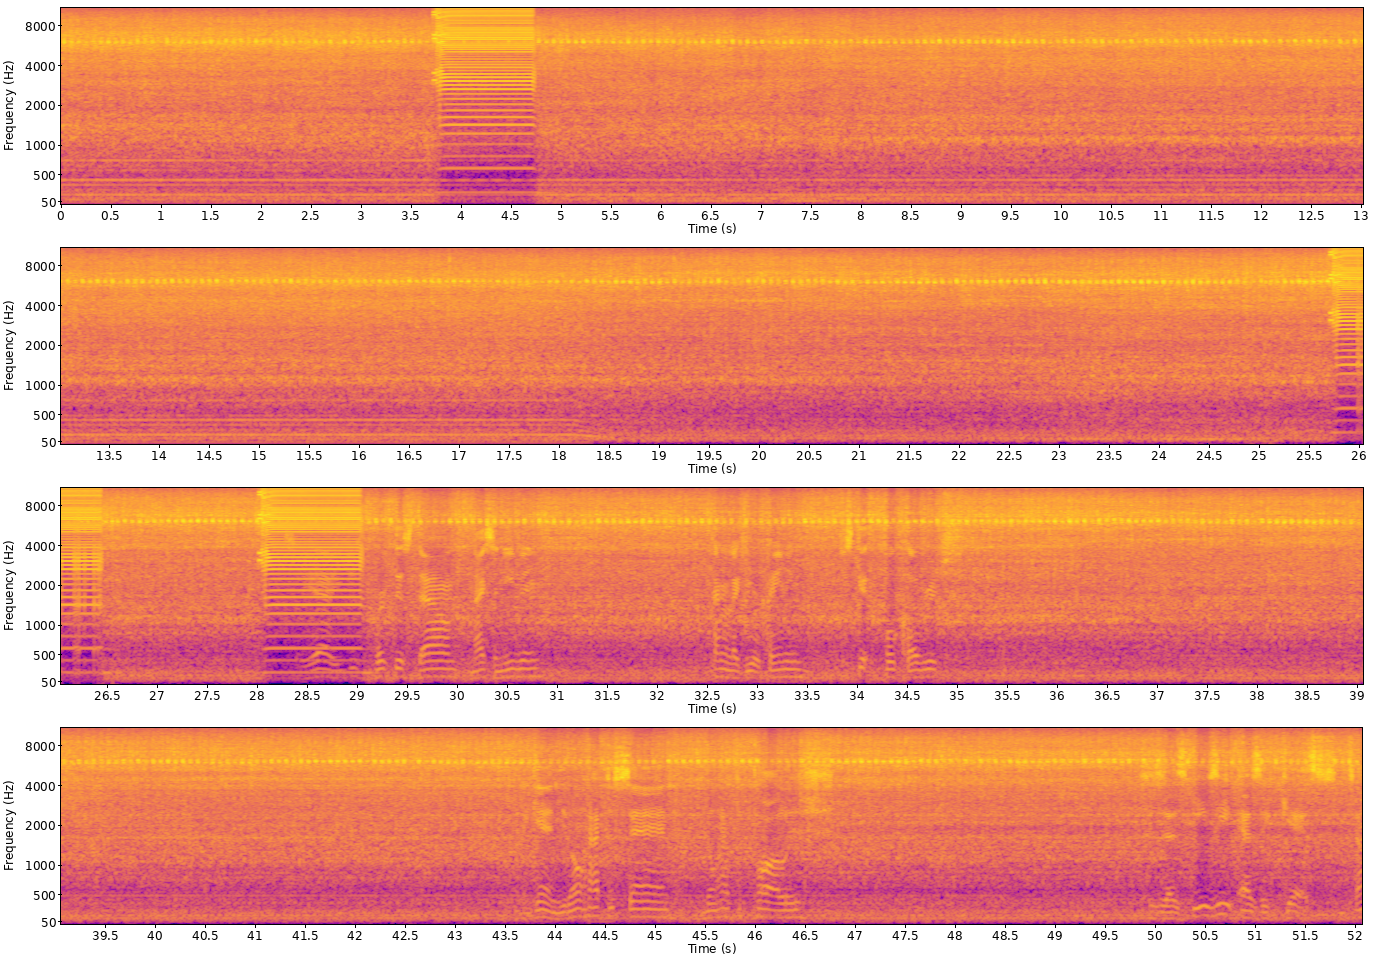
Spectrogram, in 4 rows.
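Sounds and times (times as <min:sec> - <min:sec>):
horn sounding: 0:03.6 - 0:05.3, 0:25.2 - 0:27.1, 0:27.9 - 0:30.3.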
